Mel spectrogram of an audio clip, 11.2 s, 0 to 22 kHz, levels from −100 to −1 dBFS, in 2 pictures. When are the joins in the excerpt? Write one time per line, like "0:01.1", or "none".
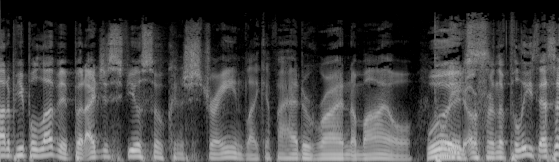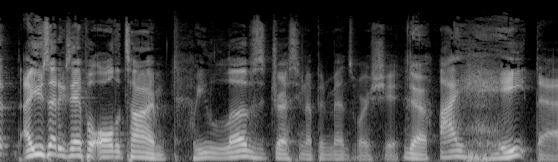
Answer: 0:04.3
0:07.5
